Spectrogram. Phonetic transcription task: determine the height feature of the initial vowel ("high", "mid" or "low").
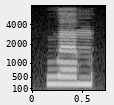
low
